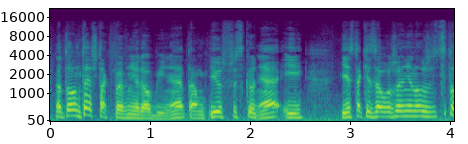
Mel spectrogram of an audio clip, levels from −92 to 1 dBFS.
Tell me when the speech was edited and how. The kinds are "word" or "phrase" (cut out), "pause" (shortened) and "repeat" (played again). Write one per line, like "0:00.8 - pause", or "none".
0:01.6 - phrase
0:02.1 - word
